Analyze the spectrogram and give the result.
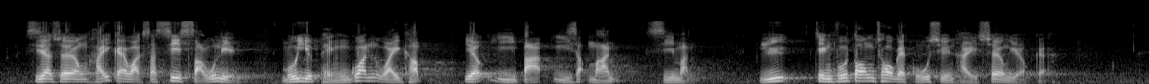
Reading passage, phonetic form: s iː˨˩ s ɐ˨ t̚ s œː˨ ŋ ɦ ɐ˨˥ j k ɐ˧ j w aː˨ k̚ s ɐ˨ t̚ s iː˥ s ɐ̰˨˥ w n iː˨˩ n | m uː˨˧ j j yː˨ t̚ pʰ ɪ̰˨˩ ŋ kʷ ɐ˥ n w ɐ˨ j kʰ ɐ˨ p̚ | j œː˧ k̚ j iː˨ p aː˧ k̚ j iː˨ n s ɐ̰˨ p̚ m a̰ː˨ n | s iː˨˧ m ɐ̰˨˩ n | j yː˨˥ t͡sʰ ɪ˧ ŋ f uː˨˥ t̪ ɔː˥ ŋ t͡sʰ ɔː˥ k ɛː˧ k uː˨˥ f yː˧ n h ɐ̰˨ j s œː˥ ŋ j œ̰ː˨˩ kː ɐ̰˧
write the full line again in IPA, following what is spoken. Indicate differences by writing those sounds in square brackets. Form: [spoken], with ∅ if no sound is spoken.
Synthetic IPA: s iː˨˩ s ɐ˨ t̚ s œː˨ ŋ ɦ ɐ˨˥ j k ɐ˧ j w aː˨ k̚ s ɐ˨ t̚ s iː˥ s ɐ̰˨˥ w n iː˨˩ n | m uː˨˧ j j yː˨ t̚ pʰ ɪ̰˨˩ ŋ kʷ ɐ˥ n w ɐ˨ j kʰ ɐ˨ p̚ | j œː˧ k̚ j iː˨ p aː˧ k̚ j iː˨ [∅] s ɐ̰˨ p̚ m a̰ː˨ n | s iː˨˧ m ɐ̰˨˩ n | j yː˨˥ [t͡s] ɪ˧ ŋ f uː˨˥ t̪ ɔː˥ ŋ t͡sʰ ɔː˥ k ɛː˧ k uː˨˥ [s] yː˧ n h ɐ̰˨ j s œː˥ ŋ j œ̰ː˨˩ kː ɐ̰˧

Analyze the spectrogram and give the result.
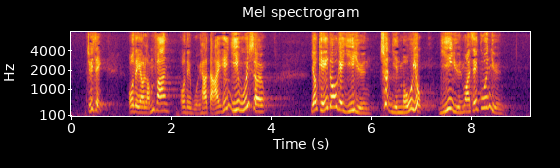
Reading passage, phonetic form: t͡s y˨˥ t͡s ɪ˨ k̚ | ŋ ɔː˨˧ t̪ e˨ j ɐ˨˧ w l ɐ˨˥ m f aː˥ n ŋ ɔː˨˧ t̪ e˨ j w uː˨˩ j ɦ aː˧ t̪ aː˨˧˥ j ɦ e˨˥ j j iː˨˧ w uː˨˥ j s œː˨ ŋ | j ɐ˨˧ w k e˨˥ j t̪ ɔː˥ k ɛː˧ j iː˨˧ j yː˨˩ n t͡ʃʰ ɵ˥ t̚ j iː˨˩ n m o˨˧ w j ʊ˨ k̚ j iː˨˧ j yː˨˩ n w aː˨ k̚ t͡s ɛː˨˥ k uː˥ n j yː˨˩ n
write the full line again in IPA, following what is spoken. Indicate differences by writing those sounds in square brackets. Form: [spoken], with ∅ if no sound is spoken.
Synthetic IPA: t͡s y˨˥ t͡s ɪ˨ k̚ | ŋ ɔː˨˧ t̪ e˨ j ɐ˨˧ w l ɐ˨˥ m f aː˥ n ŋ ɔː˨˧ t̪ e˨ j w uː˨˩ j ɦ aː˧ t̪ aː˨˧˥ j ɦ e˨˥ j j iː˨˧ w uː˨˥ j s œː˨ ŋ | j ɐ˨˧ w k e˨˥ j t̪ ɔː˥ k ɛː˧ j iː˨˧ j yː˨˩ n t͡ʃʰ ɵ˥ t̚ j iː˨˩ n m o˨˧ w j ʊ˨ k̚ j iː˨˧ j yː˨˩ n w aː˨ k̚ t͡s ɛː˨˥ k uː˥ n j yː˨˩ n

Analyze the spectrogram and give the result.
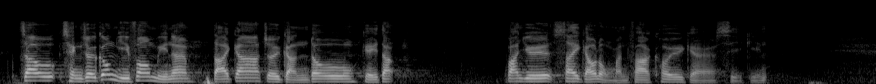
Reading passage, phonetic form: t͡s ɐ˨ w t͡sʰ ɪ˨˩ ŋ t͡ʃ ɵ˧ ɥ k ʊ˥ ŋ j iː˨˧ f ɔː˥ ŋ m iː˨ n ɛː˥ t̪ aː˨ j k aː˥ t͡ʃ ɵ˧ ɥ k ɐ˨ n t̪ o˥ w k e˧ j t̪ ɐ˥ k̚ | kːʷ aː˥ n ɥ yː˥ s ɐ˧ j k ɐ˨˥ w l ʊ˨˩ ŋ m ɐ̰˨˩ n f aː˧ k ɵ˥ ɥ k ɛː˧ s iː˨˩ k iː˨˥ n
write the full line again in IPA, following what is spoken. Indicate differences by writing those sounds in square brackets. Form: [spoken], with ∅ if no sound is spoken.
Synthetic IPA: t͡s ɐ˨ w t͡sʰ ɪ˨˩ ŋ t͡ʃ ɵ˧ ɥ k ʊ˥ ŋ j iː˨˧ f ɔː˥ ŋ m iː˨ n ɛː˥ t̪ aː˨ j k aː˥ t͡ʃ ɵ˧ ɥ k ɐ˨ n t̪ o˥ w k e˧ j t̪ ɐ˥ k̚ | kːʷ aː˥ n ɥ yː˥ s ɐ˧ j k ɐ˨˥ w l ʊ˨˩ ŋ m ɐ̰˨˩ n f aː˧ [kʰ] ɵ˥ ɥ k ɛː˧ s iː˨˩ k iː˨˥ n

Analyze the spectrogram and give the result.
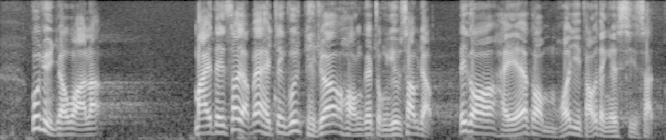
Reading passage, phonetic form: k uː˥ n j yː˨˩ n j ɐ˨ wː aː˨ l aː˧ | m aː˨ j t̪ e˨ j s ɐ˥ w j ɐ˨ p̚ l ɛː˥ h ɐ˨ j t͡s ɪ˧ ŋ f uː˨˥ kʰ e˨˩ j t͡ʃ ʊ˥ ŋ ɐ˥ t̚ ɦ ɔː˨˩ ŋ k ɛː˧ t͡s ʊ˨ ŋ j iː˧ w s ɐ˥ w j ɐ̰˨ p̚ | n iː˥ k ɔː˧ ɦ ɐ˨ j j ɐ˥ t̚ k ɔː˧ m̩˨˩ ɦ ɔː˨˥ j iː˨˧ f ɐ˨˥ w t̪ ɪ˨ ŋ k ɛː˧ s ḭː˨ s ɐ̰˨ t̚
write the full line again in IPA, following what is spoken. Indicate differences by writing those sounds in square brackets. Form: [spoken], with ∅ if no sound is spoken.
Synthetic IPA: k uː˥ n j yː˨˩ n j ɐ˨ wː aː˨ l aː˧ | m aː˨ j t̪ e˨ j s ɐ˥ w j ɐ˨ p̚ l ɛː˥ h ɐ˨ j t͡s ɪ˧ ŋ f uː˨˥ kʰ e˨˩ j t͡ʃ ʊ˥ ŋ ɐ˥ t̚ ɦ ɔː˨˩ ŋ k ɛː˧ t͡s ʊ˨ ŋ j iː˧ w s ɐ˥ w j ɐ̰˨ p̚ | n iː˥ k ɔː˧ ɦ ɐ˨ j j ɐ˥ t̚ k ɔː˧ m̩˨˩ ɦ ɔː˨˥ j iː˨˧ f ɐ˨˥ w t̪ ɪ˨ ŋ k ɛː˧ s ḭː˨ s ɐ̰˨ t̚

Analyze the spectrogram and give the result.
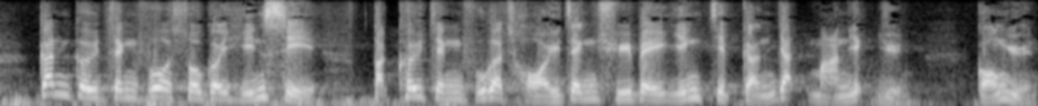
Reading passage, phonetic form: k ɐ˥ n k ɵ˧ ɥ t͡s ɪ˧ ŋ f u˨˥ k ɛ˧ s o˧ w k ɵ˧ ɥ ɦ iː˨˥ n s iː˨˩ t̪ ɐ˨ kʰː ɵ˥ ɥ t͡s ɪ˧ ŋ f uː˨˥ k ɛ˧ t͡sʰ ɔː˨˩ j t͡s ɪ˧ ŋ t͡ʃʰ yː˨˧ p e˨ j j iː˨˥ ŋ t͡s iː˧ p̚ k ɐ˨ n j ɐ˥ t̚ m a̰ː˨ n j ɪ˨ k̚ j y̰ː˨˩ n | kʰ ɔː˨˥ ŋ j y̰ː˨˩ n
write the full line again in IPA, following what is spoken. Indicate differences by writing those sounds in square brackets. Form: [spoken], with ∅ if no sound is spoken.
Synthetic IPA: k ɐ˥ n k ɵ˧ ɥ t͡s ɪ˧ ŋ f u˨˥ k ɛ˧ s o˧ w k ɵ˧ ɥ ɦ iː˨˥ n s iː˨˩ t̪ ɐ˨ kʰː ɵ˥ ɥ t͡s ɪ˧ ŋ f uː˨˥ k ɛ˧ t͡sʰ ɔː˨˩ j t͡s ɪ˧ ŋ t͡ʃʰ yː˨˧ p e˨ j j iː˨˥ ŋ t͡s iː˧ p̚ k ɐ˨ n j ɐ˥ t̚ m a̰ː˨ n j [ɪ˥] k̚ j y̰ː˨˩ n | [k] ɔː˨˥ ŋ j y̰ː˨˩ n

